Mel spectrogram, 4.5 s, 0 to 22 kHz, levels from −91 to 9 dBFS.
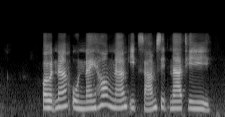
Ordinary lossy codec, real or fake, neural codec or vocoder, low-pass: none; fake; codec, 16 kHz, 0.7 kbps, FocalCodec; none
